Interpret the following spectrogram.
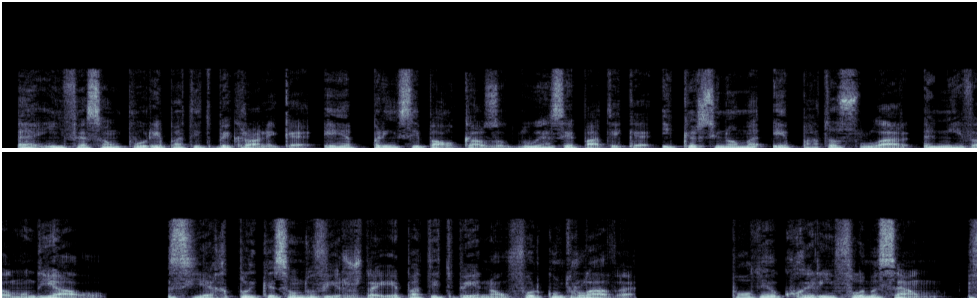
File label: portugese portugal m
